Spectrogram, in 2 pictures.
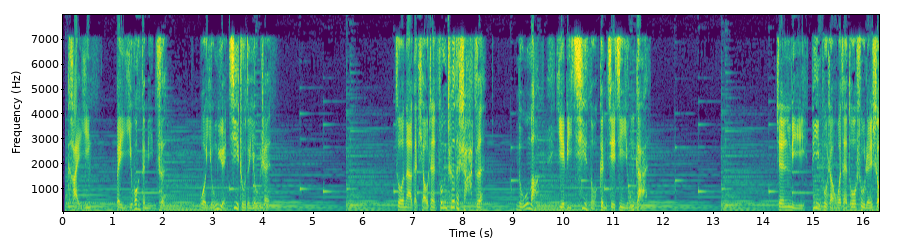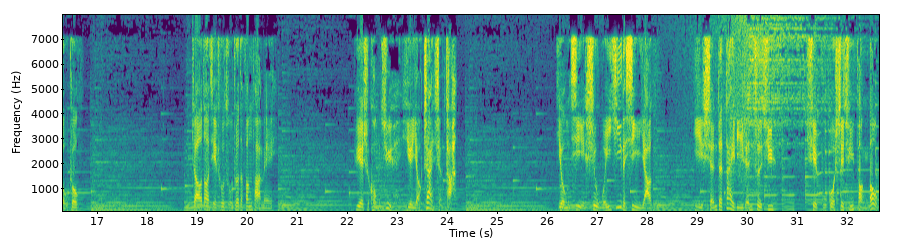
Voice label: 英雄配音; 王者荣耀

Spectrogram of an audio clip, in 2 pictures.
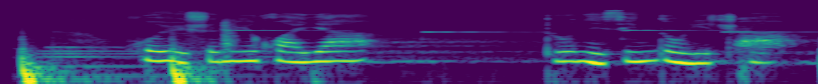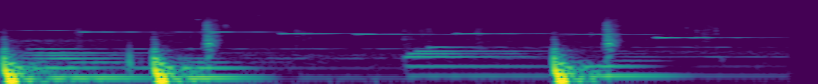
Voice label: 动画角色配音

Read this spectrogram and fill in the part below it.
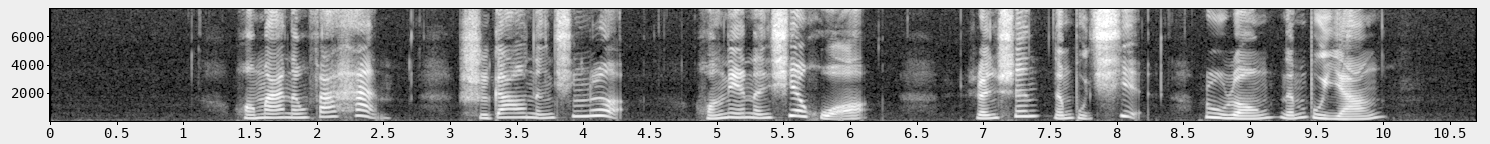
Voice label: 顺口溜

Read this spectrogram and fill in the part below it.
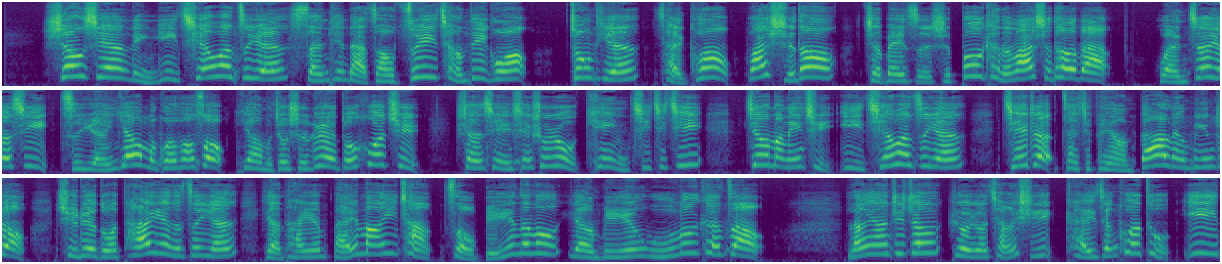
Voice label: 台湾腔 教程; 掠奪資源

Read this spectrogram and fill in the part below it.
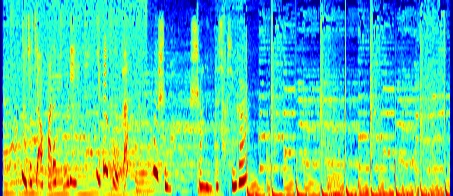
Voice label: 译制腔; 兔朱迪

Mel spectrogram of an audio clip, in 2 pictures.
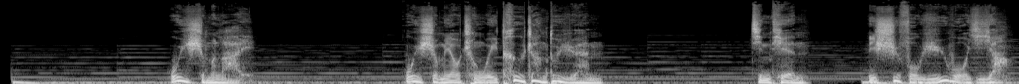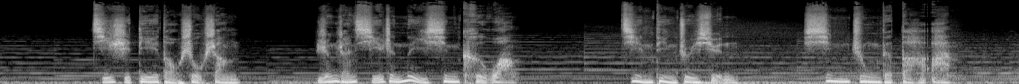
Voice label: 广告浑厚抒情激情力度; 武警特战

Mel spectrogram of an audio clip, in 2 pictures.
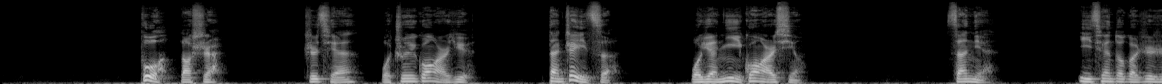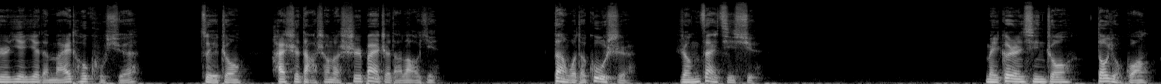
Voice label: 商业宣传

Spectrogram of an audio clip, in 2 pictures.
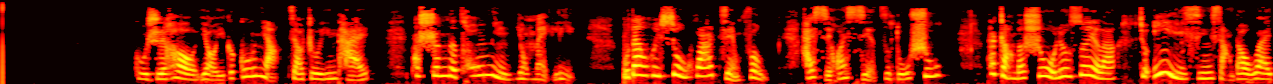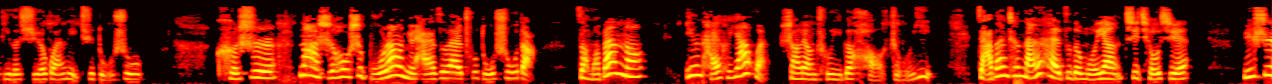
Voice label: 儿童故事绘本

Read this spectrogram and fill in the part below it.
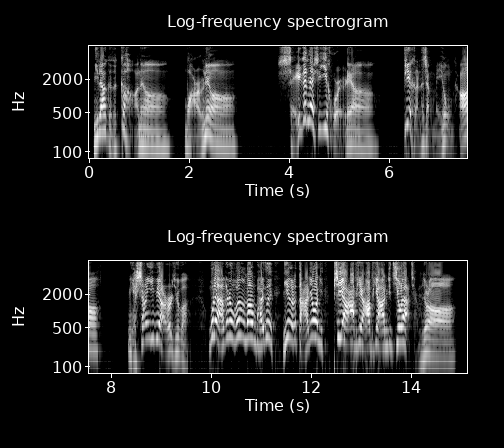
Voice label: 东北话

